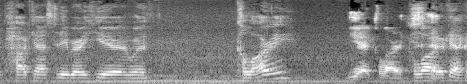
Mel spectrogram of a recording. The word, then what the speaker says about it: Callari: I mean, it's technically pronounced Callari. Yeah. People pronounce it like Callari, whatever they want to pronounce it.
